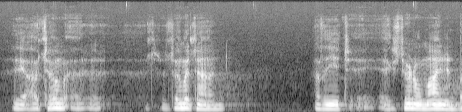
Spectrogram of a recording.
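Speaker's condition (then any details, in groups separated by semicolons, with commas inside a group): Parkinson's; tremor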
